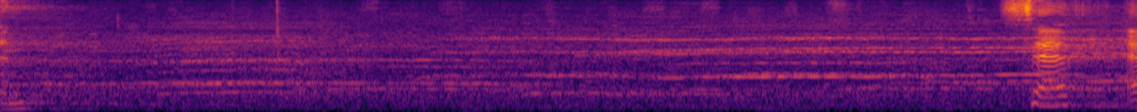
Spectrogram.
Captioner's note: students cheering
